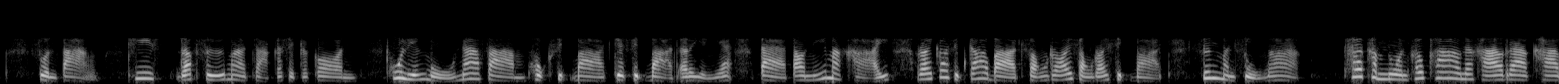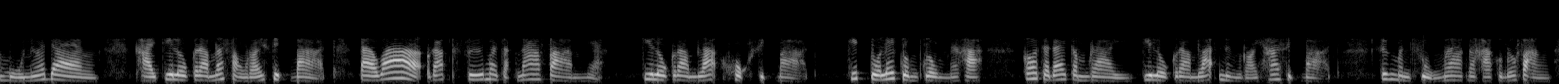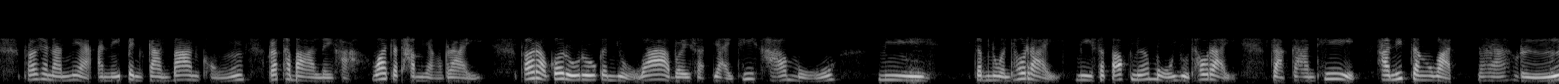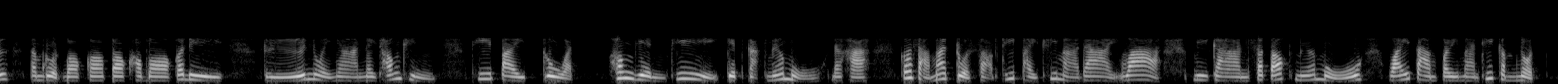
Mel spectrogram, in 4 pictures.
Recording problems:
phone-call audio; poor line; nothing above 3 kHz

